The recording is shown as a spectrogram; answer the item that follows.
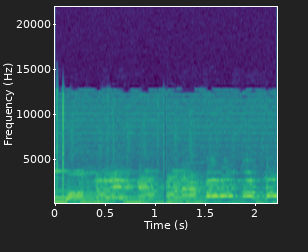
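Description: Live Venezuelan llanero music: a man sings into a microphone, a held, wavering line, over harp and plucked strings with stepping bass notes.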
